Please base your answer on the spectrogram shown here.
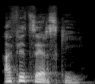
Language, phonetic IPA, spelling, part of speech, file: Russian, [ɐfʲɪˈt͡sɛrskʲɪj], офицерский, adjective, Ru-офицерский.ogg
- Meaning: officer; officer's, officers'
